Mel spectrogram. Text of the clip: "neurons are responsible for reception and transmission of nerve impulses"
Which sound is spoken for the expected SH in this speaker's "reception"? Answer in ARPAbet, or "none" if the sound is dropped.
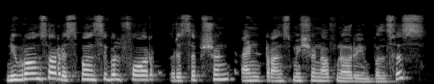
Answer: SH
